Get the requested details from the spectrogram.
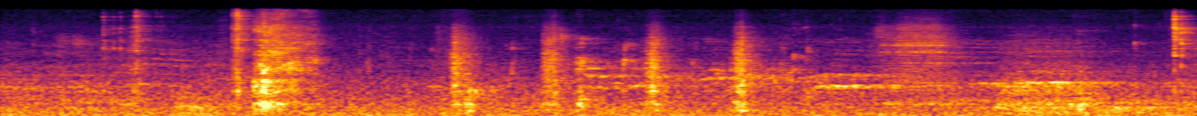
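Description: A young man slurps and chews food.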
